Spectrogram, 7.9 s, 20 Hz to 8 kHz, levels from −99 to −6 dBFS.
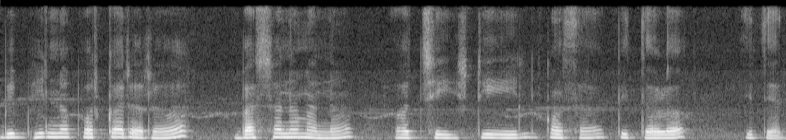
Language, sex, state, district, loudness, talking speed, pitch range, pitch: Odia, female, Odisha, Malkangiri, -17 LUFS, 75 wpm, 180-210 Hz, 195 Hz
